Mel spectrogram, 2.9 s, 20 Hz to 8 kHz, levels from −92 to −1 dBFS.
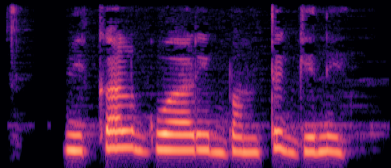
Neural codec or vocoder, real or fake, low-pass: none; real; 7.2 kHz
